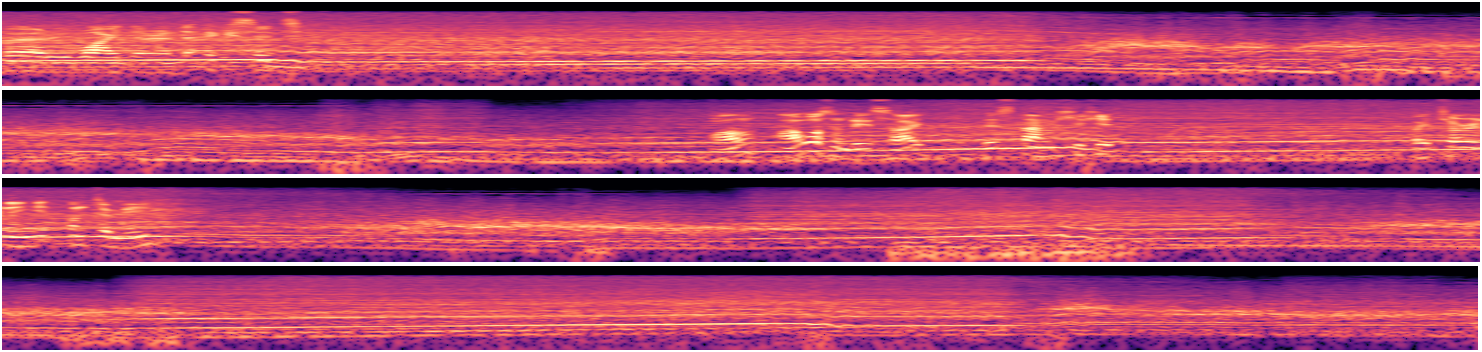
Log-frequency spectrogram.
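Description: A racing car engine roars, rising and falling in pitch as the car speeds up and brakes.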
